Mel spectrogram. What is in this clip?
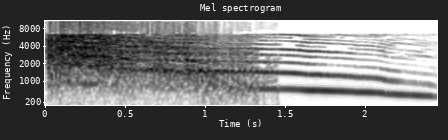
A woman screaming.
female, woman, scream, 666moviescreams, pain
